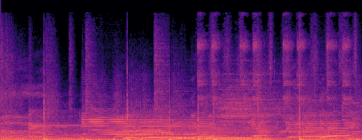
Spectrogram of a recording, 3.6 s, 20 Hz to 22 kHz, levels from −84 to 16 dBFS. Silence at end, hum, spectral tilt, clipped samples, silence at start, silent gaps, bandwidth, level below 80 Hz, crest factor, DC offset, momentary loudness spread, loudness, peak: 0 s; none; -5 dB/octave; under 0.1%; 0 s; none; 19 kHz; -18 dBFS; 12 dB; under 0.1%; 4 LU; -14 LUFS; 0 dBFS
